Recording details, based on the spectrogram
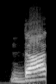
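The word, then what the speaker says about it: the: दा का प्रोनाउंसिएशन दी होगा।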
